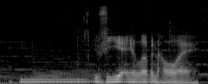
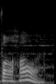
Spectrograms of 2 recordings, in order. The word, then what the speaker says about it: VA-11 Hall-A: Via 11. The name sounds silly and a bit hard to pronounce. Good thing it's actually called Valhalla. The funny numbers and letters are just a code.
